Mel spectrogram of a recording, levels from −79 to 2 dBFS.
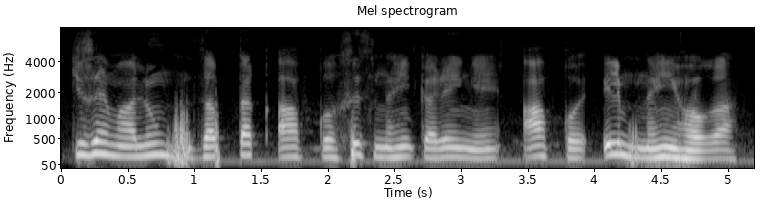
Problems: background sounds at intervals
